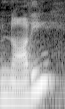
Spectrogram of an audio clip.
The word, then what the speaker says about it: Noughty: It's by the company called Naughty. It's spelled Noughty, but it tastes pretty good.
